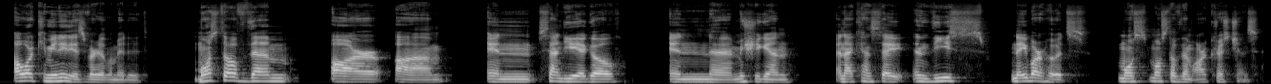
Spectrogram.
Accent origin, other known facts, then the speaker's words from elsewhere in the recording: Iraq; moved away as an adult; now in United States; I was born in Iraq and raised there and spa-, spent my first twenty-one years there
